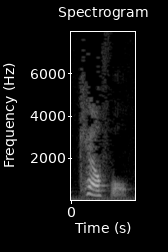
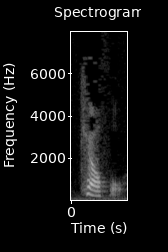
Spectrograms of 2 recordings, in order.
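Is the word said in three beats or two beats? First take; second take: two beats; two beats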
